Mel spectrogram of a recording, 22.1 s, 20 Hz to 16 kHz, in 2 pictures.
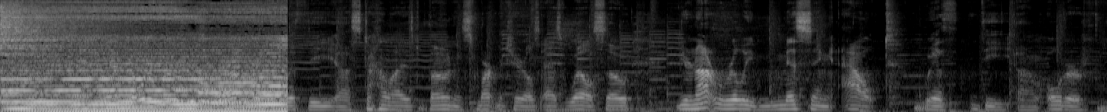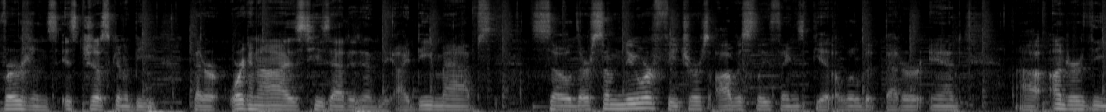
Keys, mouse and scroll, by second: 2.0-2.3 scroll up 2, 2.3-3.5 middle drag, 4.3-4.8 shift+middle drag, 4.9-5.8 middle drag, 11.0-12.1 shift+middle drag, 12.8 middle click, 13.5-13.9 scroll up 1, 16.9-18.6 scroll up 3, 18.6-19.3 scroll down 1, 19.3-20.1 scroll down 1.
